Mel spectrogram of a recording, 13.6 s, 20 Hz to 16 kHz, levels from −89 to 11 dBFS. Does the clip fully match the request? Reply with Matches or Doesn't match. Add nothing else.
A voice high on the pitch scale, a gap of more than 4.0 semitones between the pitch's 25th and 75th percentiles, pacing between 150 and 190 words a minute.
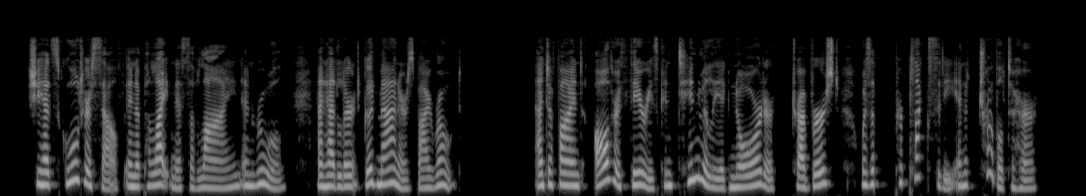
Matches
